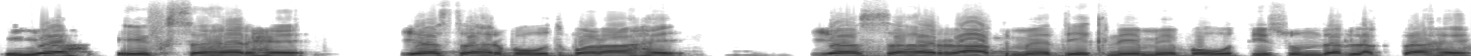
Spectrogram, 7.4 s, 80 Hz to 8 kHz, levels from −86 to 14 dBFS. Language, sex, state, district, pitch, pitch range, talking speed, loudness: Hindi, male, Bihar, Lakhisarai, 150 Hz, 145-160 Hz, 165 wpm, -12 LUFS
